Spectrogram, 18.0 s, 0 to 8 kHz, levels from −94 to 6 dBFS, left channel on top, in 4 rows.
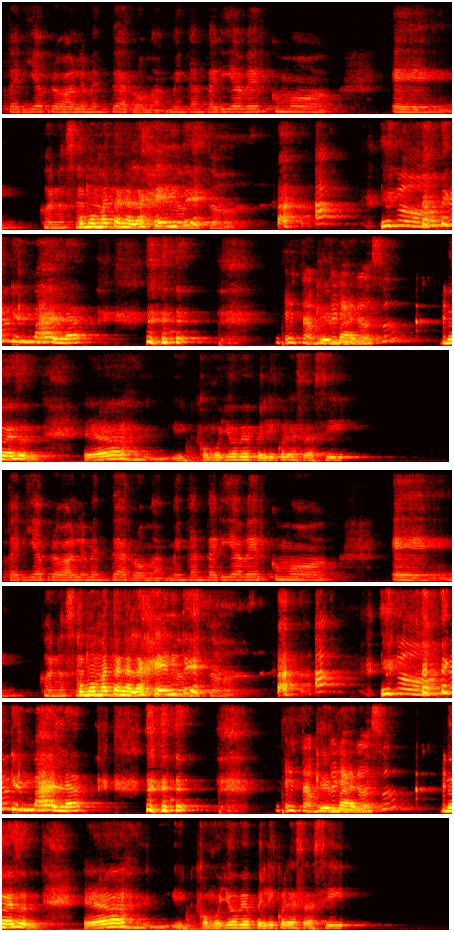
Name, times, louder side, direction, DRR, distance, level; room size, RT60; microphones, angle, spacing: voice 1, 0.0-3.3 3.9-6.8 7.6-7.7 8.3-9.6 11.8-12.9, right 1 dB, 25° right, 7 dB, 1.7 m, -34 dB
voice 2, 5.3-6.5 7.3-7.6 8.3-8.4 8.7-9.8 10.1-10.9 11.2-11.5 12.2-12.7 13.4-16.9, right 4 dB, 55° right, 11 dB, 0.7 m, -22 dB
12.0 x 11.5 x 9.4 m, 0.69 s
head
